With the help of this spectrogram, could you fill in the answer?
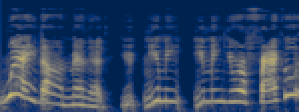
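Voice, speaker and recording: A woman does a squeaky, put-on character voice at an extremely high pitch, at a moderate pace. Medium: read story.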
